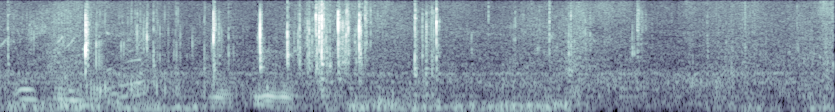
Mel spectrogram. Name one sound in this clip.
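Shoes step softly on short grass.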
